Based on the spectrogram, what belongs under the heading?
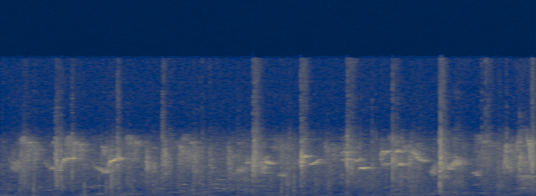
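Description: Small birds chirping: many quick, short high calls overlapping one another, with scattered sharp clicks among them.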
